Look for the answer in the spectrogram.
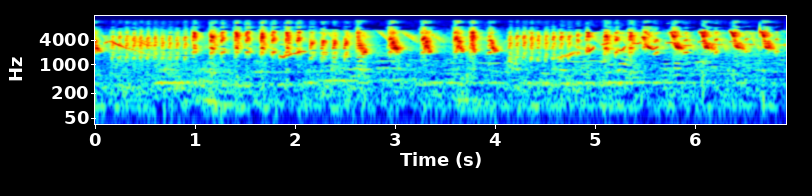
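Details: Long-tailed shrike (cendet/pentet) song intended to stimulate young or silent shrikes to sing: dense, irregular high chattering with rising and falling whistled slurs scattered through it.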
